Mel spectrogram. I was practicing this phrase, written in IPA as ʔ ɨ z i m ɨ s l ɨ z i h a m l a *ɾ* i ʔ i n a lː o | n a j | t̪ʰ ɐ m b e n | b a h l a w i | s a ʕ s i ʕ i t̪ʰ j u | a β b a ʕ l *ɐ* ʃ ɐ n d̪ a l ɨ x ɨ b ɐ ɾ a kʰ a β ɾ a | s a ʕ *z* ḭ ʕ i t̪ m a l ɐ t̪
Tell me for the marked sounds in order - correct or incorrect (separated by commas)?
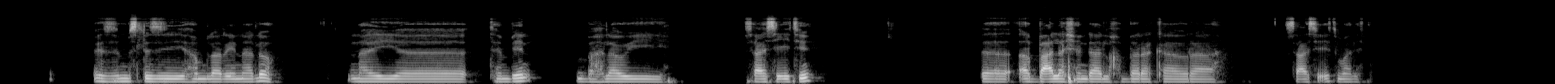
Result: correct, incorrect, incorrect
